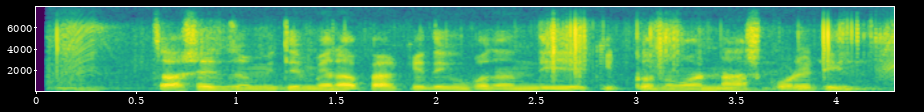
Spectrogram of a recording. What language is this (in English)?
Bangla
